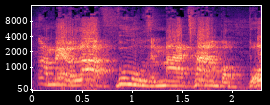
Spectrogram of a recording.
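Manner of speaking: loud, exasperated put-down, dropping at the end; hammed-up disbelief; scornful adventurer. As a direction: berate a fool in character. Player insults archer in character.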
